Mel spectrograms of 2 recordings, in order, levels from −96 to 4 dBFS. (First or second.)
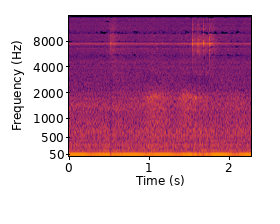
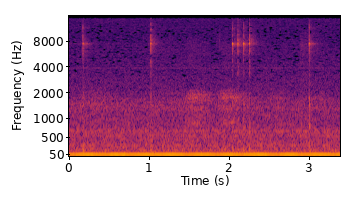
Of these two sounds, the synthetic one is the first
